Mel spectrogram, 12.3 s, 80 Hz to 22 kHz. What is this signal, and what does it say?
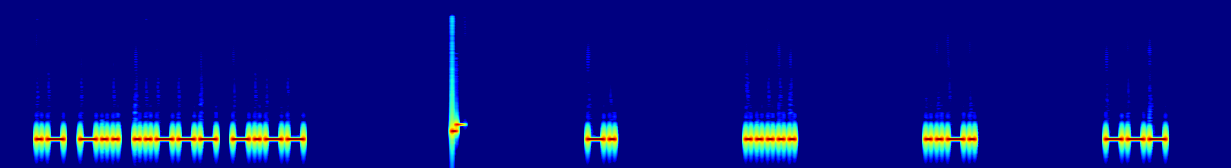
Morse code, heard as a keyed tone, about 22 wpm, spaced as for 9 wpm, 700 Hz. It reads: AD2Y N5FO
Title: USA Call Signs - 4 Characters - 8x Character Spacing - 22wpm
